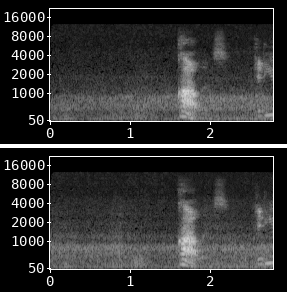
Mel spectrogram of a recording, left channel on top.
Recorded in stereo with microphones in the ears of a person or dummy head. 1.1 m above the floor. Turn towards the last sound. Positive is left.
turn(degrees=30)  # may be behind; listen again after turning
